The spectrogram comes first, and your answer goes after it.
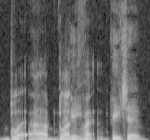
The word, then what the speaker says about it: Blegvad: And pronounce his name for me. His first name is Peter. Is it Blegvad? Peter Blegvad. Blegvad.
